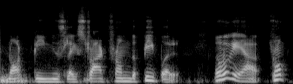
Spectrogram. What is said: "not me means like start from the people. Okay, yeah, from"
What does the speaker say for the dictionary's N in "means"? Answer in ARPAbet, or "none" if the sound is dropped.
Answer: none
